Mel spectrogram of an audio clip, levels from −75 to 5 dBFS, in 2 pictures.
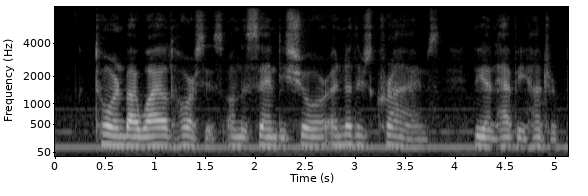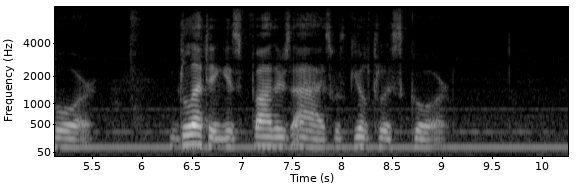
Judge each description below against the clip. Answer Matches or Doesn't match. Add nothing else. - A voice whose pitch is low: Matches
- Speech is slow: Matches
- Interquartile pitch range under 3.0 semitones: Matches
